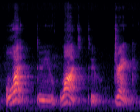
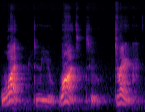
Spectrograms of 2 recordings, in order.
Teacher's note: We stress the question word, what, and we stress the verbs a bit, want and drink, and everything else becomes smaller, faster, and it's more difficult to hear.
